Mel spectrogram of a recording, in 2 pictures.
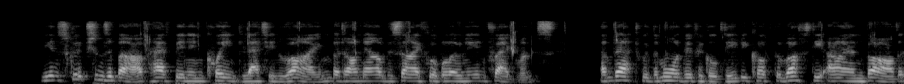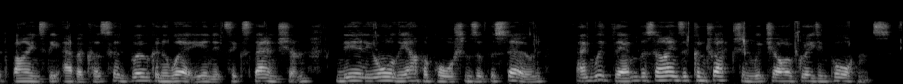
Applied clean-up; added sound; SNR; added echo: neural mask model DeepFilterNet 3.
